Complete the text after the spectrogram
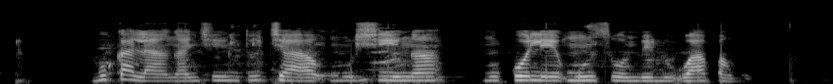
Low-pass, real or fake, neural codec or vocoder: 7.2 kHz; real; none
